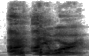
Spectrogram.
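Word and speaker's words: Onyenwere: Iyenware.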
